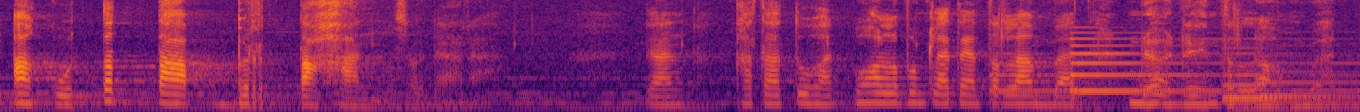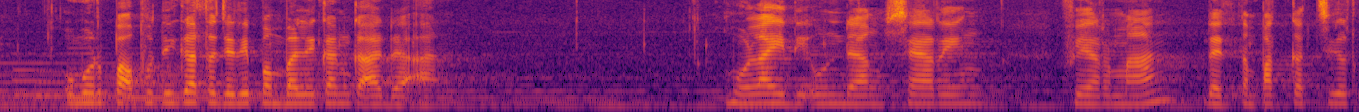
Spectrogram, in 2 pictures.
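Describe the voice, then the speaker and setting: A woman in her late fifties preaching a sermon as pastor, telling stories with animated bursts of loud exclamation. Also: medium pitch. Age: 50s. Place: large church auditorium. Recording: reverberant hall with music underneath.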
